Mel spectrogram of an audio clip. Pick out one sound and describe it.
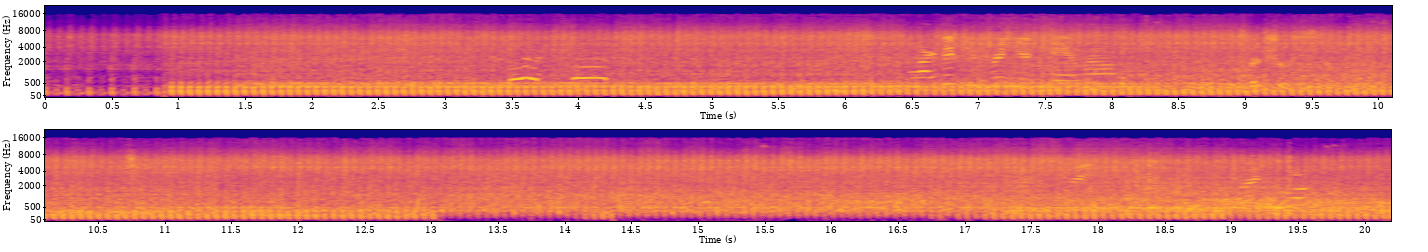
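Train wheels rattle and clack along the rails.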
